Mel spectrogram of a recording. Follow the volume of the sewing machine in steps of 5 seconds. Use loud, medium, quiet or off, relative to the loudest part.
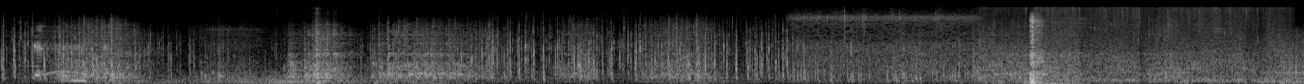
loud, medium, medium.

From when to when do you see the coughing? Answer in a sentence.
You can hear the coughing from 0.3 to 1.2 s and from 10.2 to 10.8 s.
